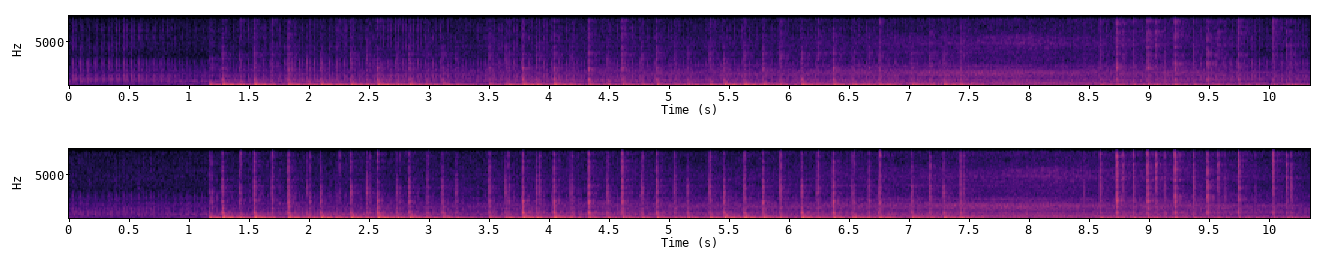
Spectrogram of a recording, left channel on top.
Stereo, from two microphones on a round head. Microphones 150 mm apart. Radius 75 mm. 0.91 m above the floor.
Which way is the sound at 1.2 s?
35° right (ahead or behind).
